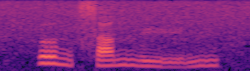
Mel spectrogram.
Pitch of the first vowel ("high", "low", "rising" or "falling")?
falling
